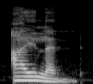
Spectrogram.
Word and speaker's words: island: Di sini S-nya adalah silent S. Artinya kita tidak mengucapkan S-nya. Kadang-kadang ada orang yang mengucapkannya island atau island gitu ya. Tapi yang betul adalah island.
